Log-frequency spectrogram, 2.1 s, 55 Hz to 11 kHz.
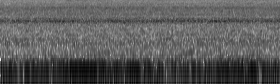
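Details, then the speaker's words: Stock 1979 Ford Thunderbird, V8 with 40,937 or 40,932 miles, idling, heard from inside the cabin: low, even rumble with no lope, misfire or ticking; runs smooth, normal idle. "You can hear how smooth this runs."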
